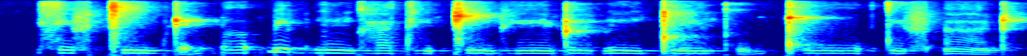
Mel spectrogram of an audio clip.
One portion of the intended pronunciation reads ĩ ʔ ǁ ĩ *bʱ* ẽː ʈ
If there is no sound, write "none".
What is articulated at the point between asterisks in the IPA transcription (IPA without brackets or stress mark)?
bʱ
